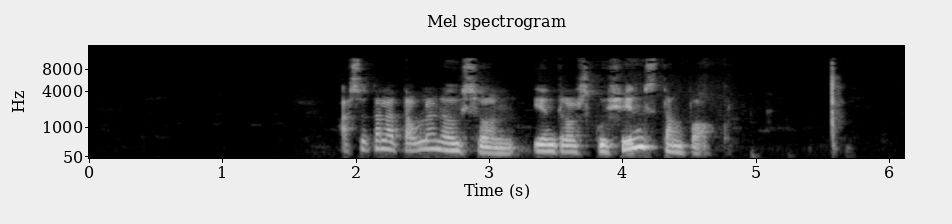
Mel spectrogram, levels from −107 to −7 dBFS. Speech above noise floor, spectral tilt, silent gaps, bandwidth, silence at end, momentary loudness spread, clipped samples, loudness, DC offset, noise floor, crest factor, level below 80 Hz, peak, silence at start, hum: over 56 dB; -4.5 dB/octave; none; 11.5 kHz; 0.5 s; 11 LU; under 0.1%; -35 LUFS; under 0.1%; under -90 dBFS; 30 dB; -84 dBFS; -8 dBFS; 1.9 s; none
